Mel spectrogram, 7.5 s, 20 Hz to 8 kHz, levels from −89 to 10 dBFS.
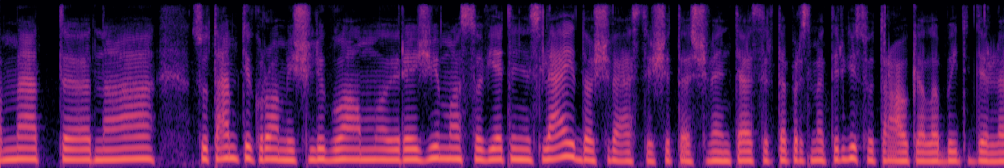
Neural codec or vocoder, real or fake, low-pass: none; real; 7.2 kHz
